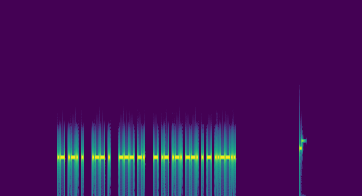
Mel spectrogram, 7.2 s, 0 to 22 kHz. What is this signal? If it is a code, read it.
Morse code, heard as a keyed tone, about 44 wpm, 700 Hz. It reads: ARE WE ON TARGET?
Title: Sentences from Top 1200 Words 45wpm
